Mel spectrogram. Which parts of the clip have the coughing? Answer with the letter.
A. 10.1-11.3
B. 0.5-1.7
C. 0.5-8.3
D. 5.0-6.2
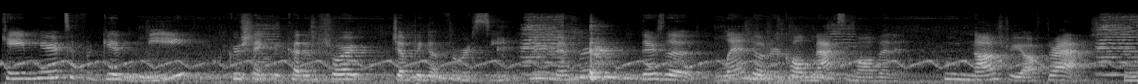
D.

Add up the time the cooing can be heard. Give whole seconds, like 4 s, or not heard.
8 s.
